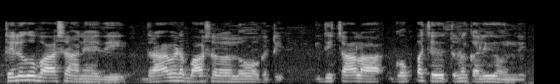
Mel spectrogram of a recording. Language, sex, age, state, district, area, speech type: Telugu, male, 30-45, Andhra Pradesh, Nandyal, urban, spontaneous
